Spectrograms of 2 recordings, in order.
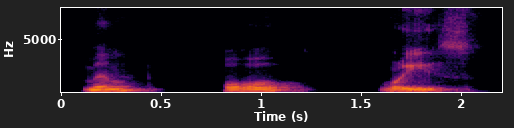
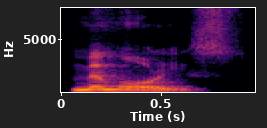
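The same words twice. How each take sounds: First: "Mem-o-ries" very slowly, split into three beats; teacher's drawn-out demo of "Mem-o-ries"; syllable by syllable. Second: Said in the usual way. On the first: Shown as a demonstration. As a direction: break "Mem-o-ries" apart, stressing the first syllable. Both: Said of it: "There is stress on the first syllable".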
